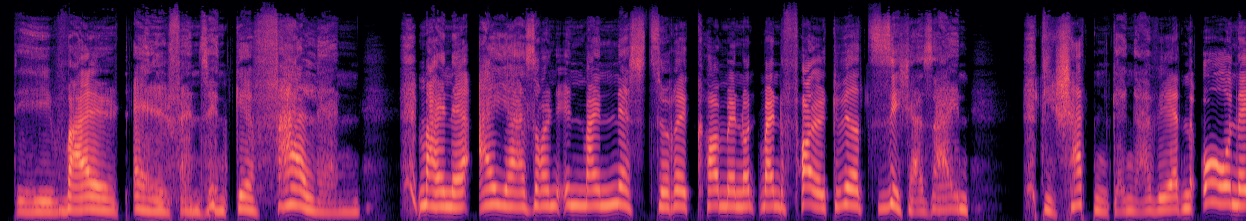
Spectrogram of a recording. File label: RPG Creature Medium; Computerspiel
